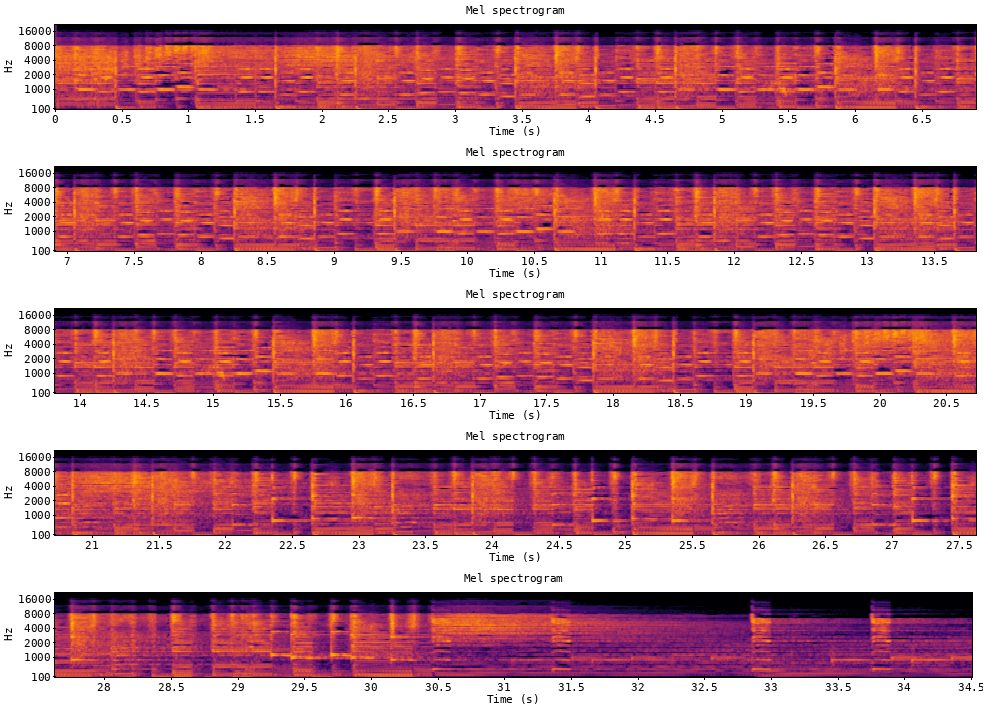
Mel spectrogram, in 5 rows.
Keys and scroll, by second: 5.5 ctrl+=, 13.6 ctrl+0, 21.2 ctrl+c, 21.4 ctrl+v, 24.6 ctrl+=, 31.9 ctrl+z.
